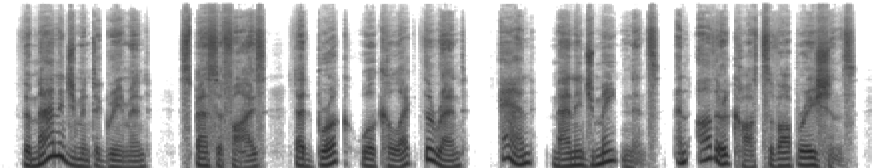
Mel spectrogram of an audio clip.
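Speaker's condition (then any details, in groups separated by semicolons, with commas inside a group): No condition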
